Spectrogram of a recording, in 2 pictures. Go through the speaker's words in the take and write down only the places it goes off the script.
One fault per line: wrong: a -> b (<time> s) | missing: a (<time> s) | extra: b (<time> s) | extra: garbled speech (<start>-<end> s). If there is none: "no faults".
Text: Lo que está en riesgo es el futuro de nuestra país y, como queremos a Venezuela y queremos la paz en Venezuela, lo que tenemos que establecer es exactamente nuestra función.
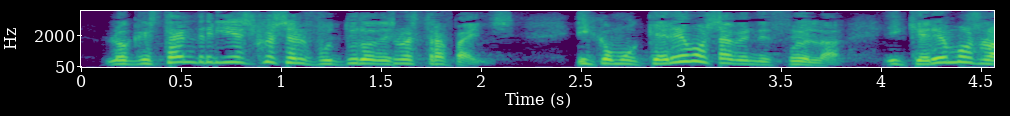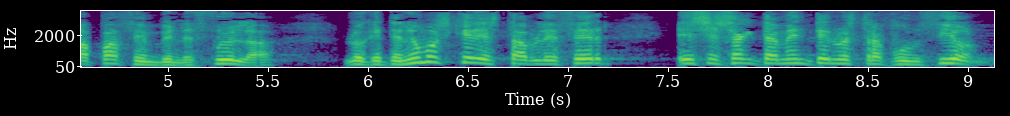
no faults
